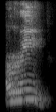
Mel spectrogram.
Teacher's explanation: আবার হ্রস্ব উ দীর্ঘ উ এই দুইটা ধ্বনির উচ্চারণেরও খুব একটা তফাৎ আমরা সৃষ্টি করতে পারি না। আর রি যখন উচ্চারণ করি রি, তখন আমাদের জিহ্বা কাঁপে, কম্পিত হয়। যার কারণে ব্যাকরণবিদরা এইটাকে স্বরধ্বনির কাতার থেকে বাদ দিয়ে দিয়েছেন।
